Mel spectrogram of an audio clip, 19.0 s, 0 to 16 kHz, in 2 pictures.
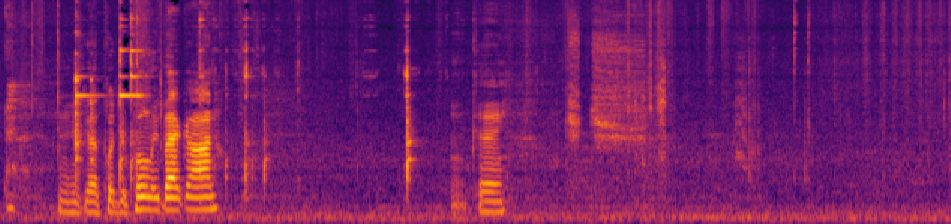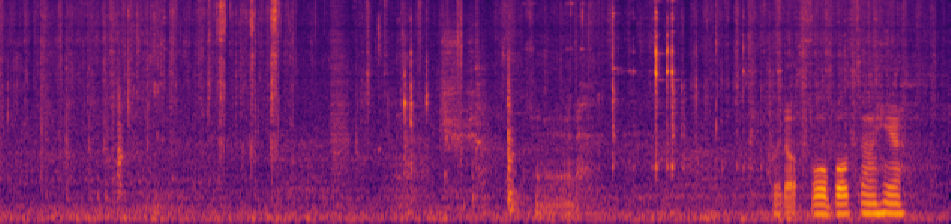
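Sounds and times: metal parts clicking: 15.6 - 17.2.

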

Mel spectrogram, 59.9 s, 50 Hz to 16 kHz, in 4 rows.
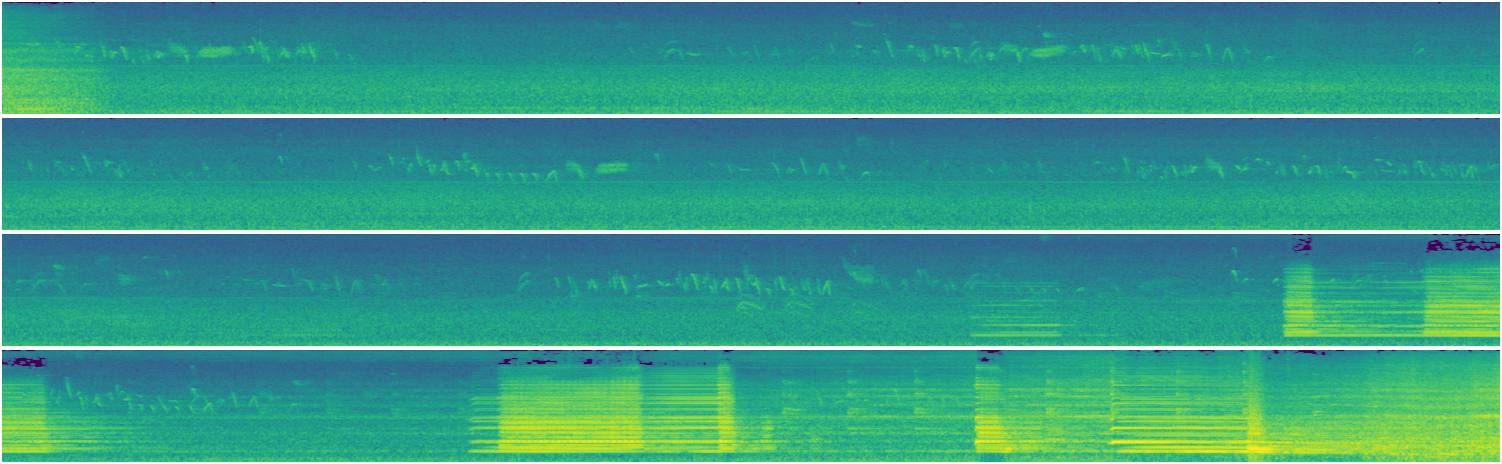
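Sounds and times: small birds chirping: 35.1 - 39.6, 45.4 - 49.7, 52.3 - 56.0.

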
